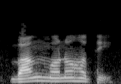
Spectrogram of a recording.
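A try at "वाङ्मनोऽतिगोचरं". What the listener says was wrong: না হতি নেই, হকার নেই ওখানে। বাং মনোতি।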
